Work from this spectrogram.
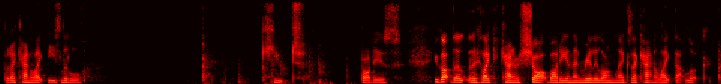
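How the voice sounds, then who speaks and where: A woman in her twenties chats on a live stream in a low-pitched voice. She rambles from one thought to the next and answers viewers' comments out loud. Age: 20s.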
